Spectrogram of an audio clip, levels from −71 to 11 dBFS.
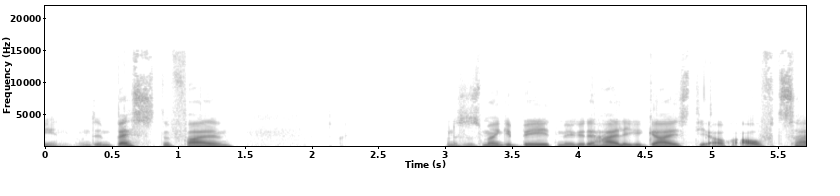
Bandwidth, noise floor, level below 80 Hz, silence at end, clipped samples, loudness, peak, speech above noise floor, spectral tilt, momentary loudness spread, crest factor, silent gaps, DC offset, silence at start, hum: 15.5 kHz; -78 dBFS; -70 dBFS; 0 s; under 0.1%; -32 LUFS; -10 dBFS; 47 dB; -5.5 dB/octave; 14 LU; 22 dB; none; under 0.1%; 0 s; none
